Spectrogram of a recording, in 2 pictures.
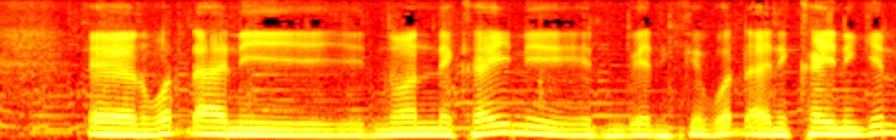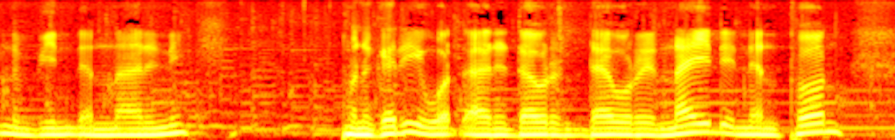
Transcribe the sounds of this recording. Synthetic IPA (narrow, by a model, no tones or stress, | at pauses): ɛnɔwaɗːaninɔnːɛkajnimbɛnwa̰ɗːa̰nikajniŋɡɛlnɔmbinɗɛ̰nːanini | ɔnɡadiwa̰ɗːaːnidawɾɛdawɾɛnajɗɛnɛntɔn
